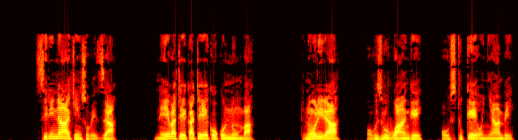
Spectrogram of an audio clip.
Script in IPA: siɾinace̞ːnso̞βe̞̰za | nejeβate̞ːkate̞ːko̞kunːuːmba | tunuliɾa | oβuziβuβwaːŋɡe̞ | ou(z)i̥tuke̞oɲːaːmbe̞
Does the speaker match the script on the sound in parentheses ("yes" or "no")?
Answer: no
